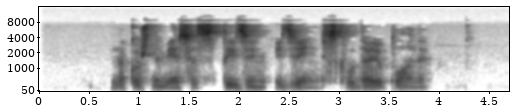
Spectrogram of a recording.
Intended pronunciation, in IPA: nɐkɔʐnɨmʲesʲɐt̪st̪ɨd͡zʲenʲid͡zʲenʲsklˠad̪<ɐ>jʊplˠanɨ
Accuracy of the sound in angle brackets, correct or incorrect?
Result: incorrect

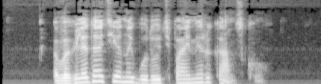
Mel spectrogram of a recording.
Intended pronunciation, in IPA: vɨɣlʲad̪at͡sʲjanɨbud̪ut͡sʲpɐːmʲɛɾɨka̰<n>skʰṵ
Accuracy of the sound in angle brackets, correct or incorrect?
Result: correct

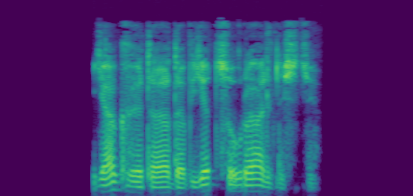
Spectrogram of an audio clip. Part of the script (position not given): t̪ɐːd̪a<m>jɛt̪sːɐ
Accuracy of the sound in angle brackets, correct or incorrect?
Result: incorrect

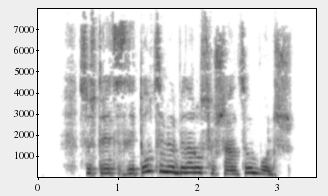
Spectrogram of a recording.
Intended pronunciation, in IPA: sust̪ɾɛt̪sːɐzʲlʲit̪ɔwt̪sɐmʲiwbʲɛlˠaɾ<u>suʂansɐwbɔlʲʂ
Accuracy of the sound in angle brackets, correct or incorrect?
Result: correct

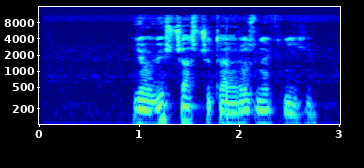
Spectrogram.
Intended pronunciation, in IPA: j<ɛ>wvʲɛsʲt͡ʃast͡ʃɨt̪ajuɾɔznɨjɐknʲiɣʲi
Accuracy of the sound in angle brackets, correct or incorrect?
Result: incorrect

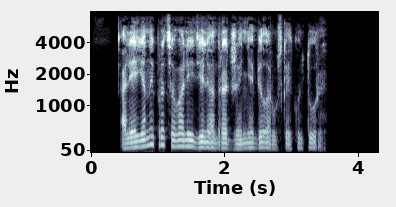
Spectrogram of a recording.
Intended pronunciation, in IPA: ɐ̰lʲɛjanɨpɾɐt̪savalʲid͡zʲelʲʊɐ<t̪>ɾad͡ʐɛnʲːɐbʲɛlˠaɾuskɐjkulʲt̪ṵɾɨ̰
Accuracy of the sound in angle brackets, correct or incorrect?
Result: incorrect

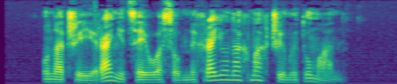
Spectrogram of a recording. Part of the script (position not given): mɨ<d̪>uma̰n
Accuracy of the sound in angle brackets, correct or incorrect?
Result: incorrect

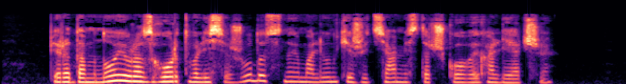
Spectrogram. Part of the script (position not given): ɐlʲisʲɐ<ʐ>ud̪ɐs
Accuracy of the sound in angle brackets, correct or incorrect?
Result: correct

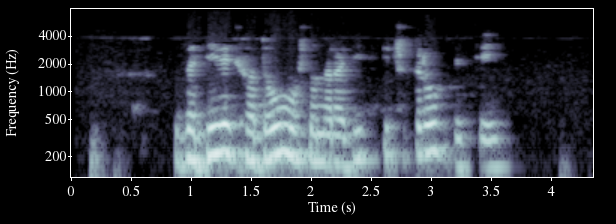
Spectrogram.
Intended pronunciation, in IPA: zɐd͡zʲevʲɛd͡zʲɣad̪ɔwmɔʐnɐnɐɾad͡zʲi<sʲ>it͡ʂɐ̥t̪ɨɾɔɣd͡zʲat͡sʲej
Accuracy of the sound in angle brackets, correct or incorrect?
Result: incorrect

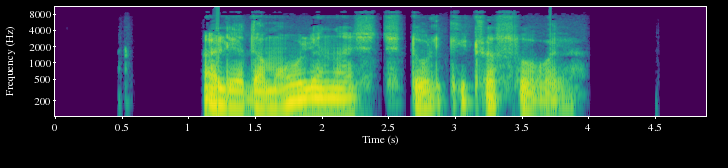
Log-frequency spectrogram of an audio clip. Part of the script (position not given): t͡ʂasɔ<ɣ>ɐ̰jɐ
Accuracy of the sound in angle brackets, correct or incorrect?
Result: incorrect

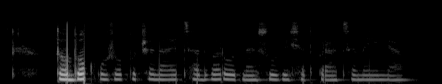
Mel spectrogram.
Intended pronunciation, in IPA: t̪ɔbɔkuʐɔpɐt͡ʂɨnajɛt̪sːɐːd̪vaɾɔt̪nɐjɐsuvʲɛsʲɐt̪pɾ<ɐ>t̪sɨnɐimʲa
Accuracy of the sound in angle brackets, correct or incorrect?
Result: incorrect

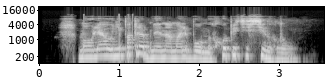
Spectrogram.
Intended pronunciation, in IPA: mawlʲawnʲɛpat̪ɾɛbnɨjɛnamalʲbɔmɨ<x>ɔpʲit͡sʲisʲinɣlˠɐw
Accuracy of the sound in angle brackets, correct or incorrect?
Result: correct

